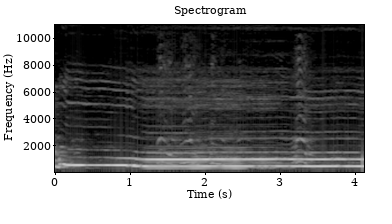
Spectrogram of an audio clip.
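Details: A pet German Shepherd howls in reply to a recording of other dogs howling. It gives one loud, sustained, steady mid-pitched howl rich in harmonics, dipping slightly after the first second and holding for about four seconds, with fainter overlapping howls beneath.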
